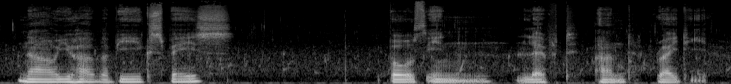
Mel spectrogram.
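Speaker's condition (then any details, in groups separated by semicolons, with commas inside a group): No condition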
